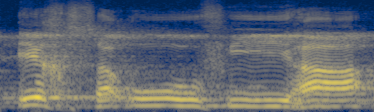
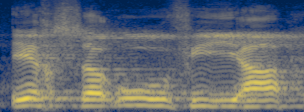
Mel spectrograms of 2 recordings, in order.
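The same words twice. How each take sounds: First: Slow melodic Quranic chant; chanted, draw the verse out in song. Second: Said in the usual way. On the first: Shown as a demonstration. Preacher chanting God's rebuke to congregation, slow melodic. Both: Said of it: "کیا؟".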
